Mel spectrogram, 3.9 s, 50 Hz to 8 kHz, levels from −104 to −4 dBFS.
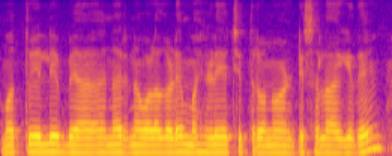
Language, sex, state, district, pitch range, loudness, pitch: Kannada, male, Karnataka, Bidar, 140-145 Hz, -13 LUFS, 140 Hz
